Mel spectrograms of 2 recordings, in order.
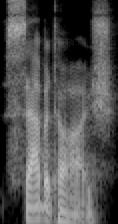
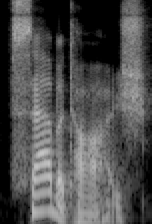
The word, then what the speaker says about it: sabotage: wearing a camouflage shirt our next word is sabotage sabotage same sound with ag a a sabotage the first syllable is the short a like black cat sa Sab the second syllable is relaxed uh Sab sabotage sabotage is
